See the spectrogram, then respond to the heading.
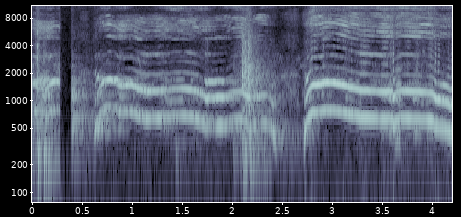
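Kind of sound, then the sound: animal, dog howling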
